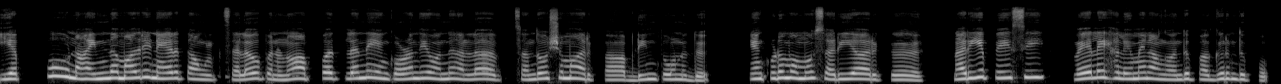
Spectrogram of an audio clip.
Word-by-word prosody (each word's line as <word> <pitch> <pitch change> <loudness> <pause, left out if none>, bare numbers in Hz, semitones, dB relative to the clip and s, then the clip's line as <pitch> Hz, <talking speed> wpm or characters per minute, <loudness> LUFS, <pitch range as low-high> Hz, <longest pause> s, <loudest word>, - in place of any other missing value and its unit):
எப்போ 320 +10 -3 0.2
நான் 255 -1 +2
இந்த 280 +2 +5
மாதிரி 305 +3 +2
நேரத்த 275 -1 -1
அவங்களுக்கு 220 -2 -5
செலவு 235 +6 +1
பண்ணனோ, 220 0 -3
அப்பத்துலருந்து 275 +3 0
என் 260 -2 -1
குழந்தையும் 270 +3 +1
வந்து 255 +2 0
நல்லா 240 +2 -2 0.4
சந்தோஷமா 275 +5 +1
இருக்கா 215 -2 -8
அப்டின்னு 215 +6 -2
தோணுது. 215 -6 -2 0.5
என் 265 -2 0
குடும்பமும் 290 0 +3
சரியா 250 +2 +1
இருக்கு. 215 0 -4 0.6
நிறைய 290 +6 +4 0.2
பேசி 310 +2 +1 0.4
வேலைகளையுமே 275 -2 +2
நாங்க 235 -3 -2
வந்து 255 +3 0
பகிர்ந்துப்போம். 225 -4 -2
255 Hz, 125 wpm, -23 LUFS, 230-280 Hz, 0.6 s, இந்த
